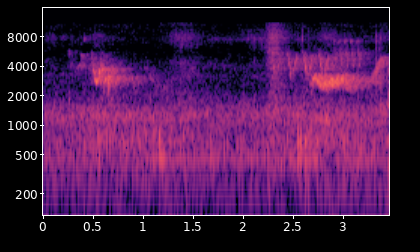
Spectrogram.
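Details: Tufted flycatcher found in upper Ramsey Canyon on May 22, 2015, the fourth US record of the species; two clear high whistled calls, each a short note sliding downward, about two seconds apart, over steady background hiss.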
